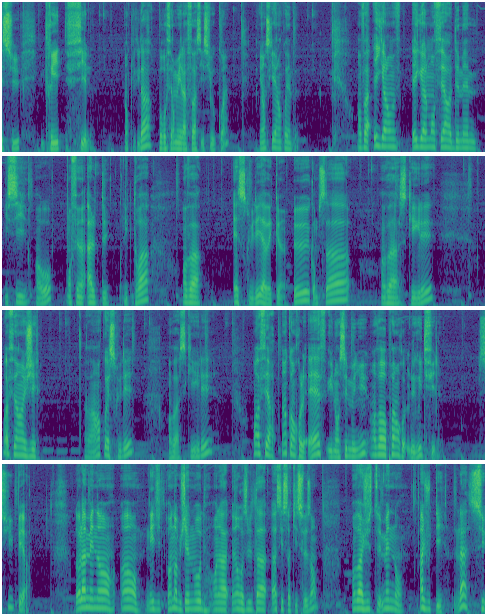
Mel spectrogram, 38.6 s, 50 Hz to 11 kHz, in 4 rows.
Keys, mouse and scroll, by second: 2.2-4.8 middle drag, 4.8 s, 6.3-6.6 scroll down 2, 6.6-8.5 middle drag, 8.5-8.9 shift+scroll up 5, 9.1 middle click, 9.8-11.1 scroll up 1, 11.1 alt+right click, 12.5 middle click, 13.3-13.8 ctrl+scroll up 6, 13.8-14.9 middle drag, 14.9-15.4 shift+scroll up 1, 15.4 e, 19.5 g, 20.8 e, 22.3 s, 24.6 ctrl+f, 28.3 scroll down 3, 28.8 Tab, 29.0 scroll down 2, 29.2-31.1 middle drag, 31.1 ctrl+s, 31.8-32.6 middle drag, 32.6 a, 33.0-33.4 scroll down 2, 33.4-34.7 middle drag, 34.7-35.3 scroll up 3, 35.3-36.2 middle drag, 36.2 right click.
